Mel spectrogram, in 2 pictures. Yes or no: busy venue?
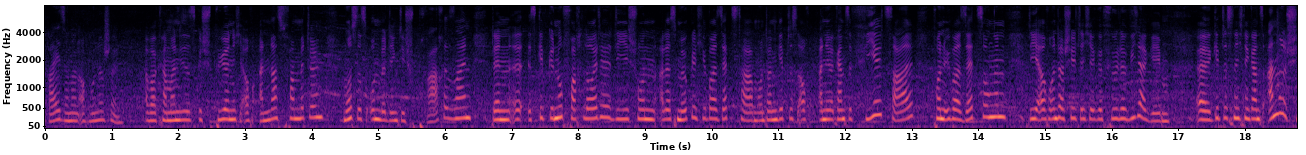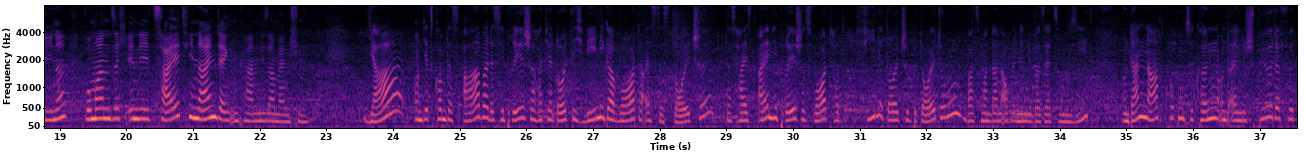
yes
